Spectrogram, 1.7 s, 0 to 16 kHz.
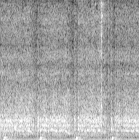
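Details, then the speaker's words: Kawasaki ZX10R engine, cylinder 3 cranking compression test: steady starter cranking with even pulses about every half second, no misses. The gauge jumped up to where it should be, reaching about 170 PSI; normal compression. "Jumped right on me. Now that's up where it should be."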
